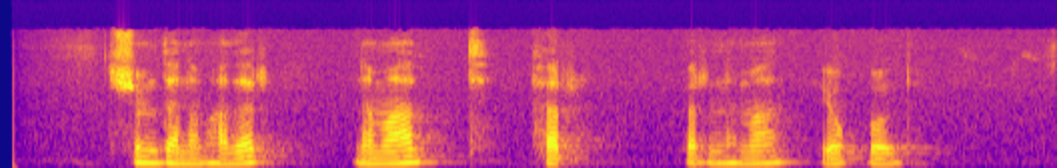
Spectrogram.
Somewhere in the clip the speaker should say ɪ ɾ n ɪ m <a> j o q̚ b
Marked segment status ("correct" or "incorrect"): correct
